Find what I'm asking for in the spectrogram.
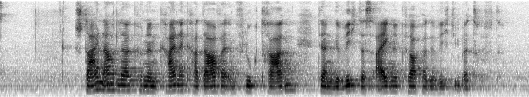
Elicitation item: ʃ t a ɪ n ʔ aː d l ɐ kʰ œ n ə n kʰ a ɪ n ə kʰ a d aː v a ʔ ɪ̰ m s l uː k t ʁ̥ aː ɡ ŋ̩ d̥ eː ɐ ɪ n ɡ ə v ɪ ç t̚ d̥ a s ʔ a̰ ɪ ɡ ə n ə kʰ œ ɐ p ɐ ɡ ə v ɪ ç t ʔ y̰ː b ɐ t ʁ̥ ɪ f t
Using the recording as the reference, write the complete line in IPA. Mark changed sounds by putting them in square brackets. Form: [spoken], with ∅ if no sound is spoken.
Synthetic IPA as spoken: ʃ t a ɪ n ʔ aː d l ɐ kʰ œ n ə n kʰ a ɪ n ə kʰ a d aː v [ɐ] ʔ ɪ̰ m [f] l uː k t ʁ̥ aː ɡ ŋ̩ d̥ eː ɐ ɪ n ɡ ə v ɪ ç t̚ d̥ a s ʔ a̰ ɪ ɡ ə n ə kʰ œ ɐ p ɐ ɡ ə v ɪ ç t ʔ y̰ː b ɐ t ʁ̥ ɪ f t

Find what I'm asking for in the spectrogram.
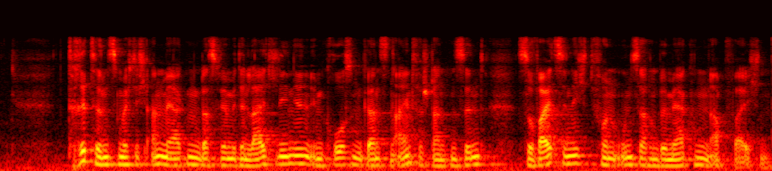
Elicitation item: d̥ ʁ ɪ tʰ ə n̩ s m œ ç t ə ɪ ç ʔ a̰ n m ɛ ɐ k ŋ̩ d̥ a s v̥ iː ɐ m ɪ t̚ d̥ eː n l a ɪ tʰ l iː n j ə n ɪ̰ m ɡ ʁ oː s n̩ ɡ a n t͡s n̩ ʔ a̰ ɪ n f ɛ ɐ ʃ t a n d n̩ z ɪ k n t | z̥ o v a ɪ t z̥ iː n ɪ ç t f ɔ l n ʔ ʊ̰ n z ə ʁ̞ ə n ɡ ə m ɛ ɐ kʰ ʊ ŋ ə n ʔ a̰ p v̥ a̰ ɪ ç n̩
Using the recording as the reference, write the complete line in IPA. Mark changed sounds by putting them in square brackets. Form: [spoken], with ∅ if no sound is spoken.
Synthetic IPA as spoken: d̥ ʁ ɪ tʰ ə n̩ s m œ ç t ə ɪ ç ʔ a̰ n m ɛ ɐ k ŋ̩ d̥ a s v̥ iː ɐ m ɪ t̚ d̥ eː n l a ɪ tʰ l iː n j ə n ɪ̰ m ɡ ʁ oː s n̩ ɡ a n t͡s n̩ ʔ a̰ ɪ n f ɛ ɐ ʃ t a n d n̩ z ɪ [∅] n t | z̥ o v a ɪ t z̥ iː n ɪ ç t f ɔ [∅] n ʔ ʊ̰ n z ə ʁ̞ ə n [b] ə m ɛ ɐ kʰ ʊ ŋ ə n ʔ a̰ p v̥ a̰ ɪ ç n̩

